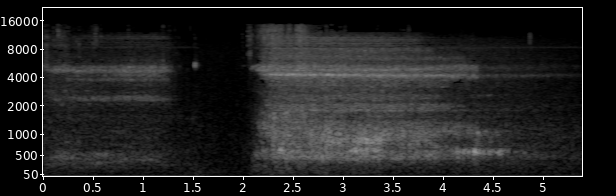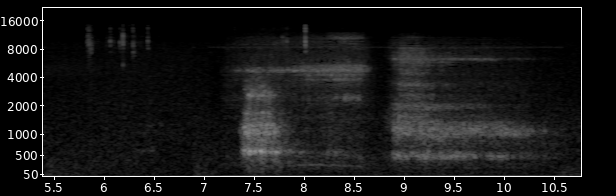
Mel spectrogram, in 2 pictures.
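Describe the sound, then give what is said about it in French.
Slow breathing during a guided French affirmation session: a few long, airy breaths, soft and hushed, separated by quiet pauses, with no voice. “Alors, une respiration.”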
